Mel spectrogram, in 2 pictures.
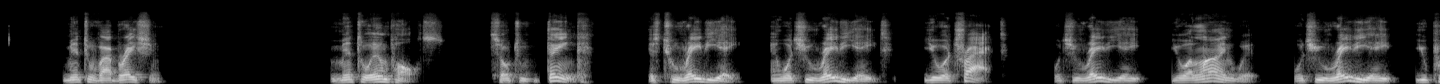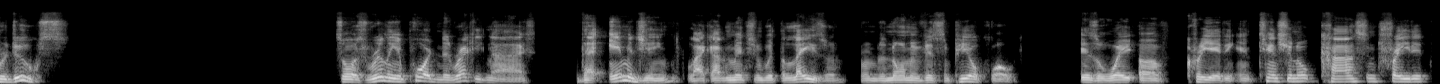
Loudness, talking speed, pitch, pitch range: -17 LUFS, 110 wpm, 100 Hz, 95-115 Hz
